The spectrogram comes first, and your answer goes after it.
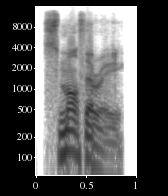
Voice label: "smothery", British

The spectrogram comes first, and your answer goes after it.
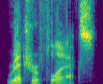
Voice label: "retroflex", American

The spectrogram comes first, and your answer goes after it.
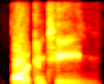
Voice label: "barkentine", American

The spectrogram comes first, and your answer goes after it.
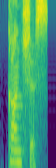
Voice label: "conscious", Indian

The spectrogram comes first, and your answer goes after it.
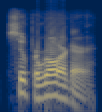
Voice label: "Superorder", American

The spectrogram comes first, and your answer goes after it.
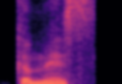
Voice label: "commis", Indian

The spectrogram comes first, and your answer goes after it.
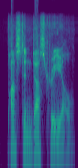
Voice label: "postindustrial", American

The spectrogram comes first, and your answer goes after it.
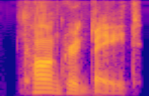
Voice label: "congregate", American

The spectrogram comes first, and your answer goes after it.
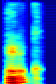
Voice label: "irk", Indian

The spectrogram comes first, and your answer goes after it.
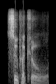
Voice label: "supercool", British

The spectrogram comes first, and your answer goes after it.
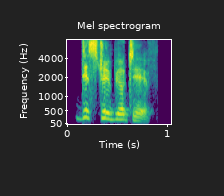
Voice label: "distributive", Indian

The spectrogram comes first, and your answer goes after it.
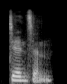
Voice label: "tenzon", Indian

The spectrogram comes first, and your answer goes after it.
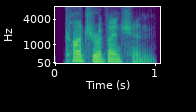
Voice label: "contravention", American

